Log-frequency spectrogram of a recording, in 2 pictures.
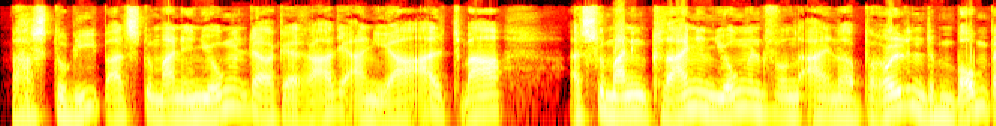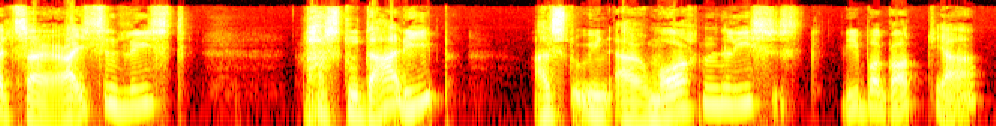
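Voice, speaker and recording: An actor playing a bitter young man back from the war in a radio play, who accuses God in a voice that swings from muttering to shouting. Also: medium pitch, normal speed, vocal fry, few pauses.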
